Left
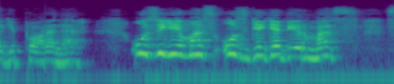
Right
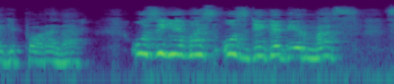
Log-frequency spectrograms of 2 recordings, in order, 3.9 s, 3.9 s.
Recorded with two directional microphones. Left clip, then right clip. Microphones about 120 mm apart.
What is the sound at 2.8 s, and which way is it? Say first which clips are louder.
Speech: left 4 dB; 15° right (ahead or behind).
